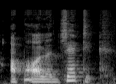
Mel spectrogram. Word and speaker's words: apologetic: preceding the suffix okay apologetic is there aptic you have cut the word i i is in this syllable so the preceding syllable is this one this gets the stress apologetic apologetic apologetic so patriotic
